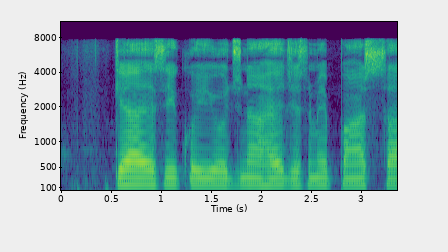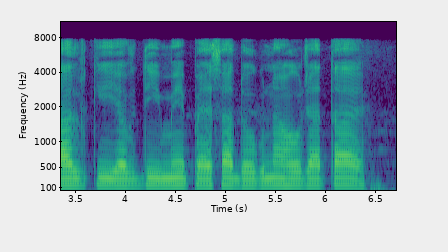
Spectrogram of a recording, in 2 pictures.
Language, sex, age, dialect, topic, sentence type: Hindi, male, 25-30, Awadhi Bundeli, banking, question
